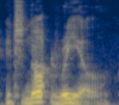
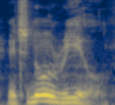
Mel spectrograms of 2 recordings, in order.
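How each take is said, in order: First: It is said in the speaker's ordinary accent. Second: It is said in a strong Scottish accent.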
